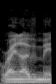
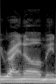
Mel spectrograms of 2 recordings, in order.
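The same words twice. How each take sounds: First: Said in the usual way. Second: "O'er" run together, like "oh-er"; contracted "O'er". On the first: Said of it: "the title should be Reign O'er Me". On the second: Shown as a demonstration. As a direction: say "O'er" without the v sound. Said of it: "firstly, the title should be".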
